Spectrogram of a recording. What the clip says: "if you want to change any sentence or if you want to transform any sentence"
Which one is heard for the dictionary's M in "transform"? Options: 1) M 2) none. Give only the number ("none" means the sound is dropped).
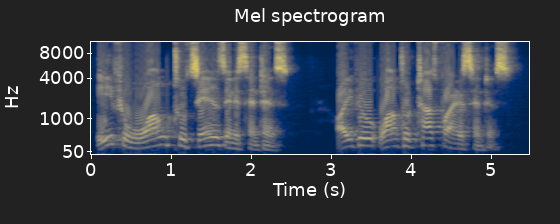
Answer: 2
